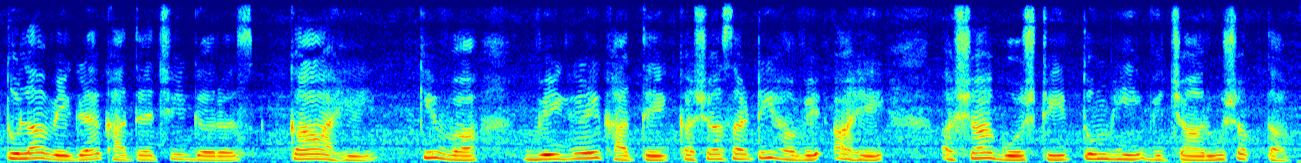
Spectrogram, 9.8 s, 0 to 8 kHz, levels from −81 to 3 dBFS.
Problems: none marked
